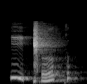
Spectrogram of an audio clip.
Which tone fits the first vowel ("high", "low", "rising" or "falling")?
falling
